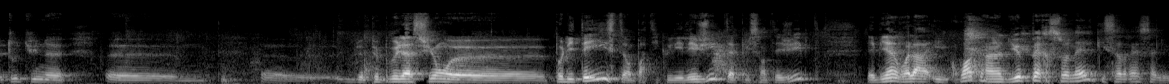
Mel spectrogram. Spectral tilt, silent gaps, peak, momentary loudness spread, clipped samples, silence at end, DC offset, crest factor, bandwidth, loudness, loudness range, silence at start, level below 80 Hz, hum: -5 dB/octave; none; -2 dBFS; 22 LU; under 0.1%; 0 s; under 0.1%; 18 dB; 11.5 kHz; -20 LUFS; 13 LU; 0 s; -60 dBFS; none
